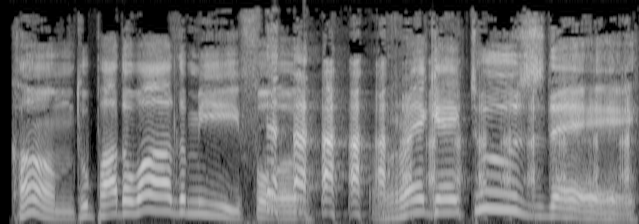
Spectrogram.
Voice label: saying come to potawatomi for reggae tuesday dracula like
